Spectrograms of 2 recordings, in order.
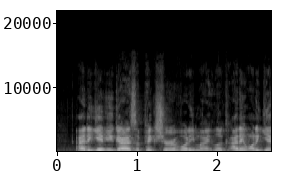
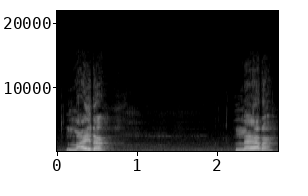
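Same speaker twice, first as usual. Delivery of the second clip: Maine accent, raised and questioning; trying a Maine accent; 4 semitones higher, 5 dB louder than usual. Shown as a demonstration. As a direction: try dropping the R like a Mainer. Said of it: "what else can I do it with?".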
